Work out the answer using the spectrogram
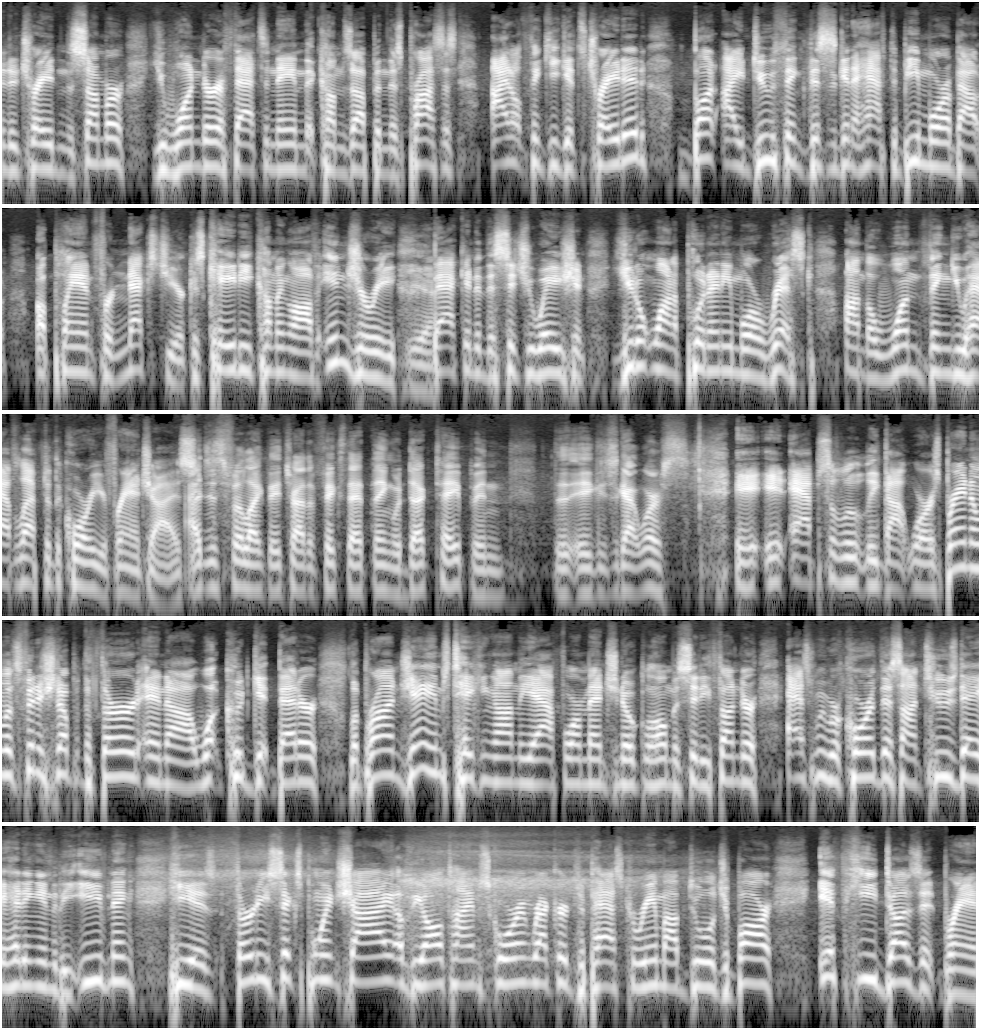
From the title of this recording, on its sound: LIVE from Radio Row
